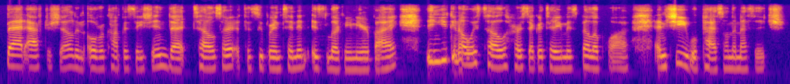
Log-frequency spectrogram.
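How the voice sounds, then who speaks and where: A woman playing a brisk, deadpan student co-hosting a campus radio show in a radio play, formal on announcements and wryly exasperated in her scolding. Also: deep voice, no echo, lo-fi sound. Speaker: radio co-host character. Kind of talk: radio play in campus news broadcast style.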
